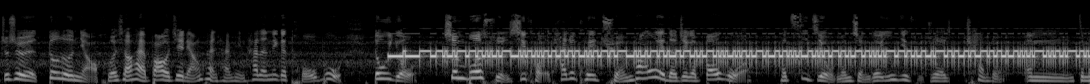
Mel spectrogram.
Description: TTY/TDD text telephone tones (45.45 baud Baudot), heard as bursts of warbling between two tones, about 400 Hz shift, 1600 Hz centre, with room echo and speech in Chinese. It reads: THE FOSSILS OF UNAYSAURUS ARE WELL …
